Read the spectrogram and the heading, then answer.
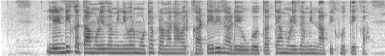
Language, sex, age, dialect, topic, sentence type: Marathi, female, 25-30, Northern Konkan, agriculture, question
